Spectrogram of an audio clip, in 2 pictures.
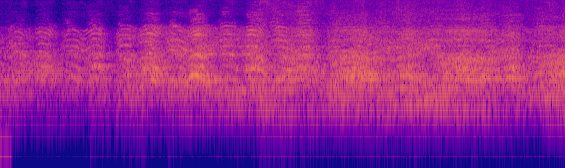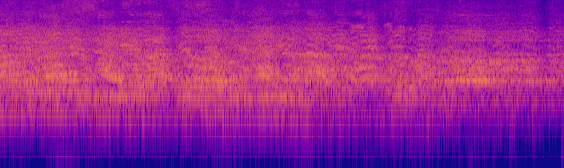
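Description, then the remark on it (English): A large crowd of pro-Palestinian demonstrators chants while a circle of pro-Israeli students inside Corwin Pavilion sings Hatikva, the national anthem of Israel. The two blend into a dense, steady wall of sound that stays loud and unbroken from start to finish. “Inside Corwin Pavilion, pro Israeli students gathered in a circle and sang Hatikva, the national anthem of Israel, against the sound of pro Palestinian demonstrators chanting.”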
